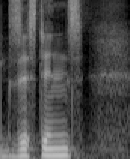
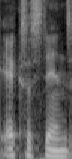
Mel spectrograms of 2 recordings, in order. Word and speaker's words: eXistenZ: I know a lot of you guys want to say Existenz, but they say Existenz in the movie.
